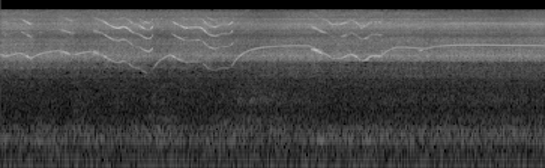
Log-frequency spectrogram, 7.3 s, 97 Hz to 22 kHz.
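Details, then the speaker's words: High-pitched whine of a dental handpiece rising and falling, cutting the functional cusp bevel on tooth #14 for a full zirconia crown preparation with chamfer margin; dental handpiece drilling. "so you need to hold your hand piece at an angle to in order to maintain that so we'll continue that with our functional cusp bevel and reduce that now a little bit"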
